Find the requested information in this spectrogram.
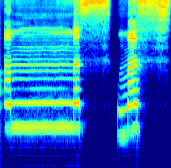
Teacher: साकिन हुरूफ में सिफात और भी ज्यादा नुमाया करनी होती है, तो वह मस, मस, ये जो सीटी है ना सीन की, ये नुमाया आ जानी चाहिए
